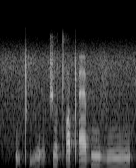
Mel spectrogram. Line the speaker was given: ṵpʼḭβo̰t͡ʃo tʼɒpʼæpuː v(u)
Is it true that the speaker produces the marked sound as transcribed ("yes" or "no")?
no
